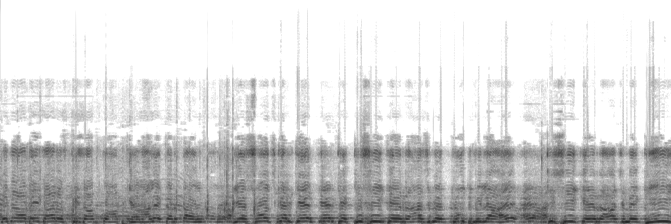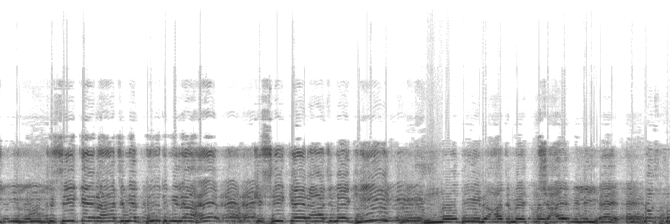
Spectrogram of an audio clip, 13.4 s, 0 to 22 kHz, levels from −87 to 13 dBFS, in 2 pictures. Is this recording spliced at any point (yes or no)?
no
